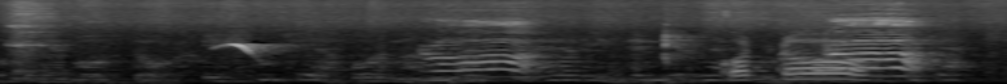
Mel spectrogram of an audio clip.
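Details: A pet parrot asking for food chatters in speech-like babble with a quick rising whistle, then strings of throaty, word-like phrases, apparently calling itself "rorro", in a small room.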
